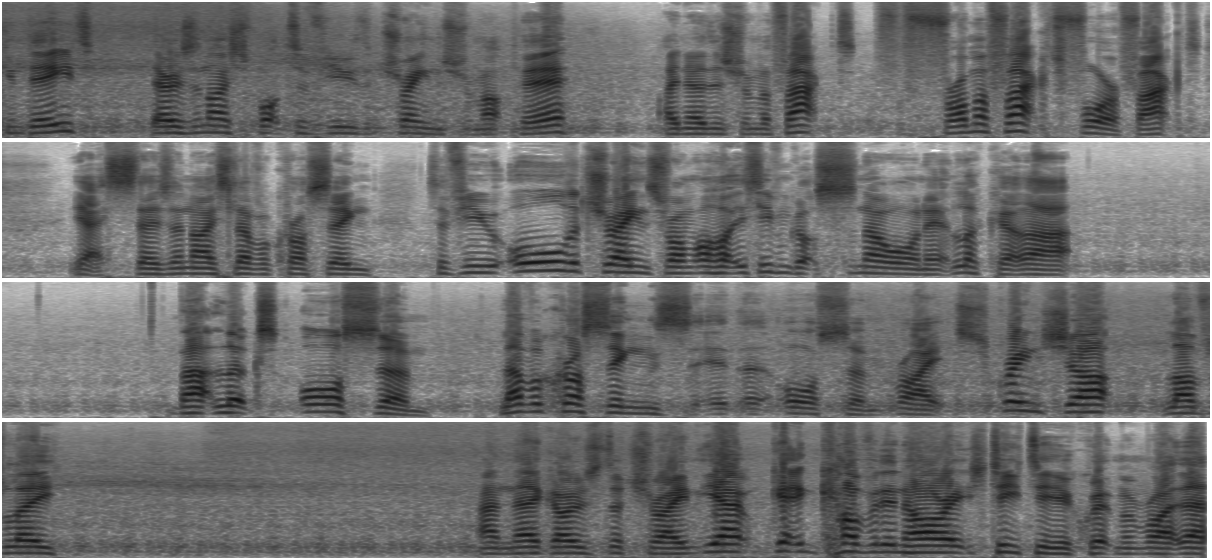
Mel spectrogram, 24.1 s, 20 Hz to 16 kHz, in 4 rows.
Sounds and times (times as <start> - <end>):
Speech: 0.0 - 11.4, 12.9 - 18.5, 20.5 - 24.1
Train: 0.0 - 24.1.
